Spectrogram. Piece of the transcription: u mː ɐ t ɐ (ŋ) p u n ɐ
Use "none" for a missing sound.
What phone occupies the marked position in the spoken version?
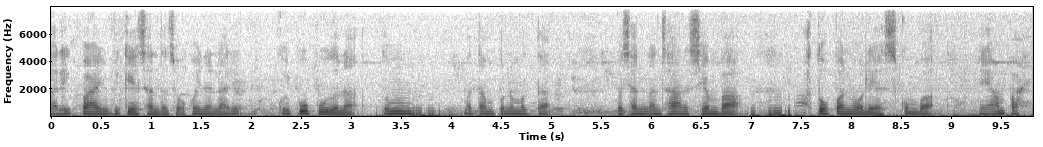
m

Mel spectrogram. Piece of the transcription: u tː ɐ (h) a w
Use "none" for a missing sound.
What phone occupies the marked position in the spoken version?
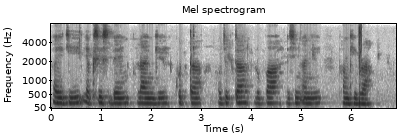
h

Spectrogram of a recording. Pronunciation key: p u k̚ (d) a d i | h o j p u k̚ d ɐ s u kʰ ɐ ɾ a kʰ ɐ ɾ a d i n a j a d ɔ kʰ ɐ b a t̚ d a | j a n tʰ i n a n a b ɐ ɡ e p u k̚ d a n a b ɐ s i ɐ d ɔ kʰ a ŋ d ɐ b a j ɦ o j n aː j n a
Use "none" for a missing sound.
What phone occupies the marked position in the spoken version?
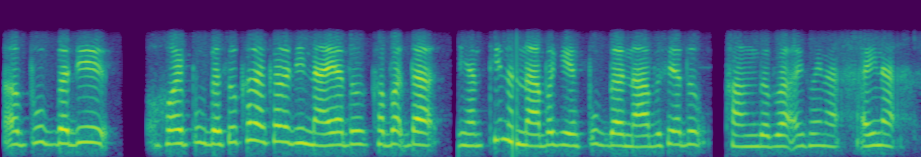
d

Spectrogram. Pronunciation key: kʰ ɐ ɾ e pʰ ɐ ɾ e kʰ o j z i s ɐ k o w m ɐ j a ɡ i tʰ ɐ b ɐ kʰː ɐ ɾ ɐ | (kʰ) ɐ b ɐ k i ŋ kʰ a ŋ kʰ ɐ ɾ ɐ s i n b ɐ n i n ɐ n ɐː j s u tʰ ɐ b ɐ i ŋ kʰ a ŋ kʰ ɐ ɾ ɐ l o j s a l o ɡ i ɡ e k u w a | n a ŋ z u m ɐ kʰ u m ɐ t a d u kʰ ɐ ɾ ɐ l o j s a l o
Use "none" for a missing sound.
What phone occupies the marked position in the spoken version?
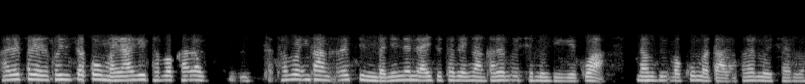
tʰ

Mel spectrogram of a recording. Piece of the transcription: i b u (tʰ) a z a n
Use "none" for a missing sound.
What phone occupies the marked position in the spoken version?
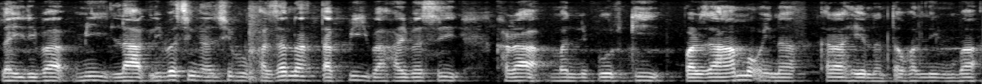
pʰ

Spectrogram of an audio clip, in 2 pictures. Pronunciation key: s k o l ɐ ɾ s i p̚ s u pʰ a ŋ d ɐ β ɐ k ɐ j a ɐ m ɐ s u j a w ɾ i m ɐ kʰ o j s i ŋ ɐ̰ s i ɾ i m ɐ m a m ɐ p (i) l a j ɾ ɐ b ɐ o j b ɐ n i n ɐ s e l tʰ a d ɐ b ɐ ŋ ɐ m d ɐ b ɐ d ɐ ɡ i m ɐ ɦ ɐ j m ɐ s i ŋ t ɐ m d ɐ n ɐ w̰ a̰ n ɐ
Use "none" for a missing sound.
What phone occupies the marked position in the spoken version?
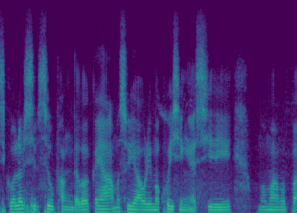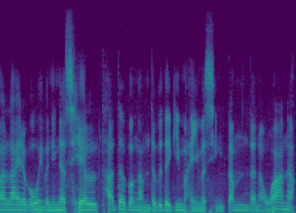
a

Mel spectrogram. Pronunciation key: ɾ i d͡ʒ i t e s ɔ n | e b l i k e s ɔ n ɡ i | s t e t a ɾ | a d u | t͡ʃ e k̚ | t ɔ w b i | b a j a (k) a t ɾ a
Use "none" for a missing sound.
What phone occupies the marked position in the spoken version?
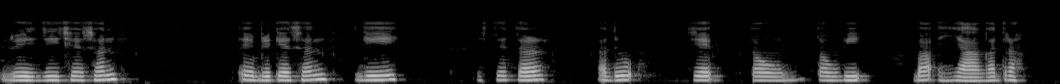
ɡ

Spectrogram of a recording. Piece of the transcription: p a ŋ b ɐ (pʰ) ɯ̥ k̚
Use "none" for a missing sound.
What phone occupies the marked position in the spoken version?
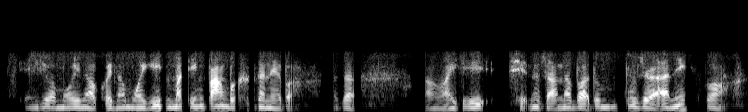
kʰ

